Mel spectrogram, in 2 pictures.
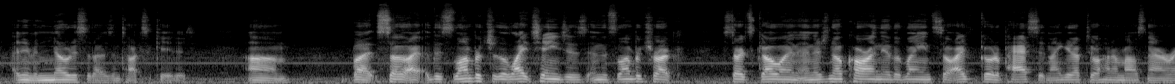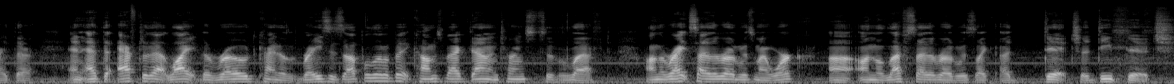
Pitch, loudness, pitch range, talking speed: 115 Hz, -23 LUFS, 105-125 Hz, 250 wpm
